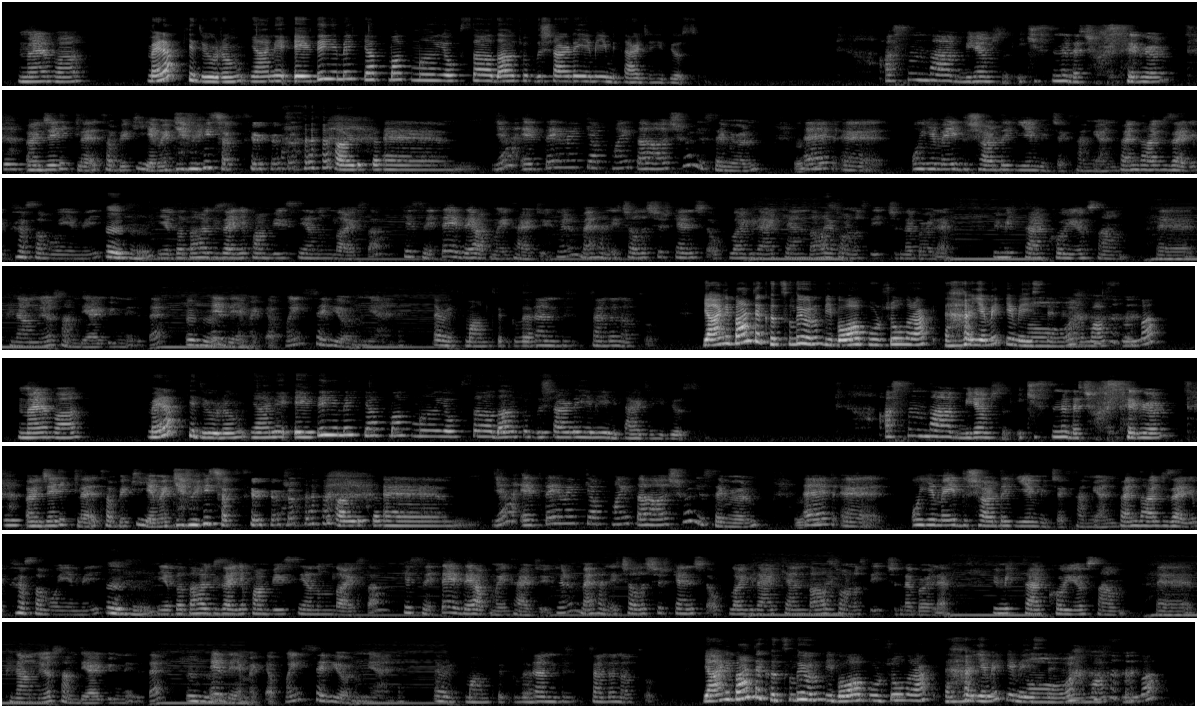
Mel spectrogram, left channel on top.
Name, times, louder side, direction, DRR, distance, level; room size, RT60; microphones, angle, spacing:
voice 1, 0.2-0.8 8.3-14.9 15.2-20.8 21.0-35.1 35.4-39.9 41.1-42.4 46.1-47.2, right 3 dB, 35° right, 0 dB, 0.6 m, -37 dB
voice 2, 1.5-6.9 12.0-12.3 15.0-15.7 19.9-20.0 24.9-25.4 32.1-32.4 37.7-38.0 40.2-41.2 42.9-46.2 46.5-47.4, left 3 dB, 70° left, 5 dB, 0.7 m, -28 dB
Telephone, 25.3-26.4 27.1-28.4 29.3-30.4 31.3-32.4 33.3-34.4 35.3-36.4 37.3-38.4 39.3-40.5, equal, 20° right, 1.2 m, -47 dB
4.0 x 3.4 x 2.7 m, 0.31 s
head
